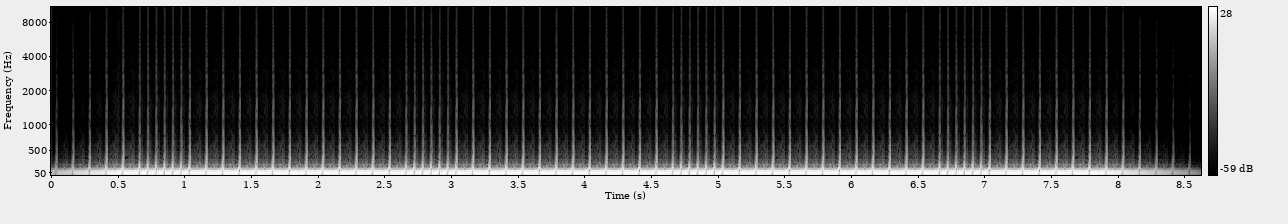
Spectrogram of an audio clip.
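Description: Electronic synthesizer bed under a title card: a loud, steady deep bass drone pulsing fast and evenly, fading in at the start.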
